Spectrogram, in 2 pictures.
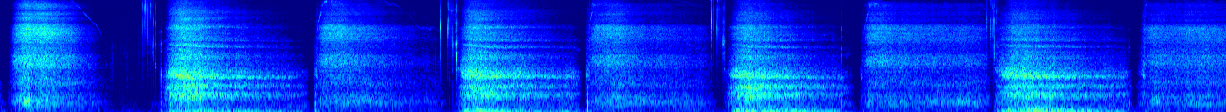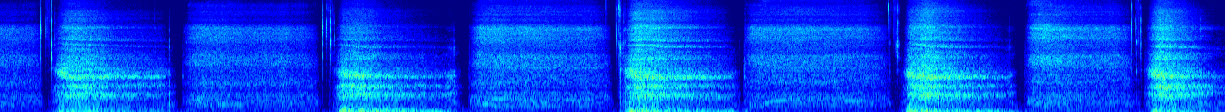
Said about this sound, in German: Die erste Aufgabe, die du hast, ist atmen. Wir atmen zehnmal tief ein und aus.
